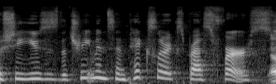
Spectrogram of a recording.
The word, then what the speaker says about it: Pixlr: Is that how you say it? – Pixlr. – Pixlr Express, which is P-I-X-L-R Express.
